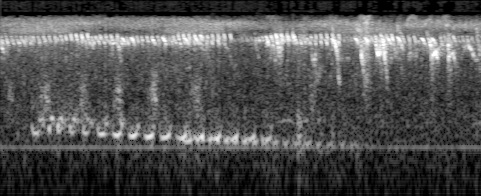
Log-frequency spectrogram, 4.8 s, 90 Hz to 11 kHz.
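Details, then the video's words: Coucal singing at Pete's Pond on 22 October 2006: a quick run of low, hollow, bubbling hoots that slowly fall in pitch, over high chattering birds and a steady low hum. "Coucal Singing"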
